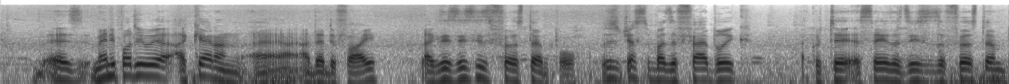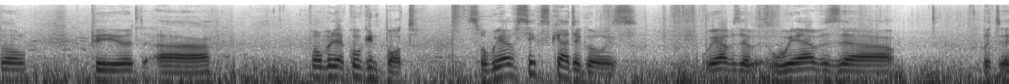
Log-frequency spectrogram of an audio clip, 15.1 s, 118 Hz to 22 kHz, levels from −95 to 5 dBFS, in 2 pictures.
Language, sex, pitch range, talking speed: English, male, 120-150 Hz, 180 wpm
